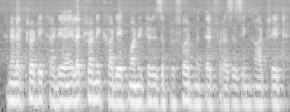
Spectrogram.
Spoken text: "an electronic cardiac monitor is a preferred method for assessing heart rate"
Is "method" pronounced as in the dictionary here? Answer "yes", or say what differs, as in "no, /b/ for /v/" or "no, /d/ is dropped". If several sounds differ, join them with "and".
no, /t/ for /θ/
